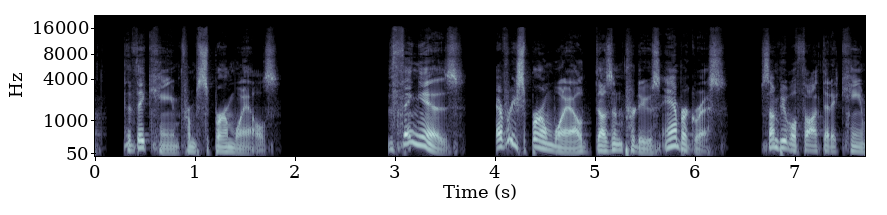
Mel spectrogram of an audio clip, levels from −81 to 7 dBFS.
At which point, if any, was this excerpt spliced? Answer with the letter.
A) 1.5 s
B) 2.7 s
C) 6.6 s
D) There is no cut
C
